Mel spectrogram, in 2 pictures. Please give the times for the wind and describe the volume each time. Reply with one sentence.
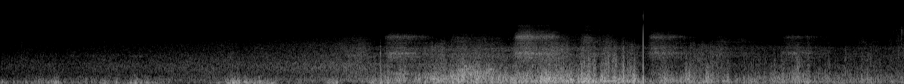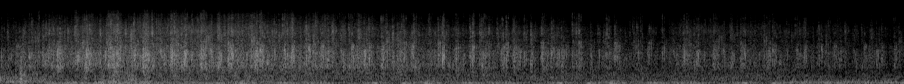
The wind can be heard from 0.0 to 18.0 s, getting louder then quieter.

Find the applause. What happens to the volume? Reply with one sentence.
The loudness of the applause goes down.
